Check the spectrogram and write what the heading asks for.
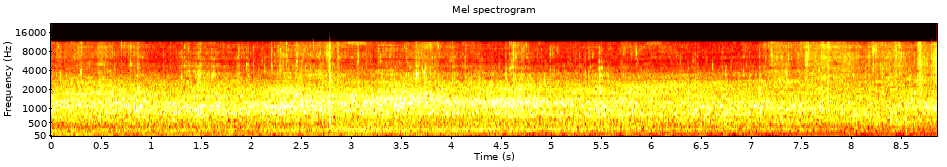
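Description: Small waves lapping at the lake's edge, with wind noise on the microphone, steady throughout; a single sharp click about three seconds in.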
